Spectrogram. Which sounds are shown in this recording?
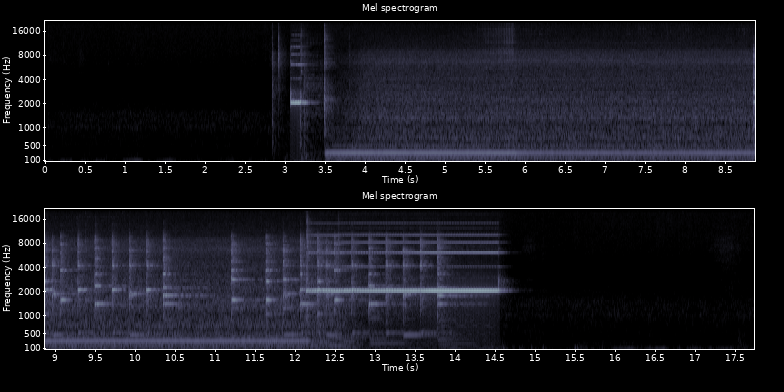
microwave, phone ringing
